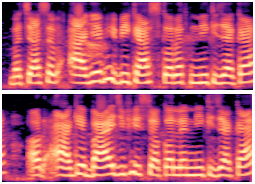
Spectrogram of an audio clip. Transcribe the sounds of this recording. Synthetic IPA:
bətːʃasəbaɡebʱibikaskəɾət̪nikd͡ʒaka | ɔ̰ɾaɡebajd͡ʒbʱisəkəlenikd͡ʒaka

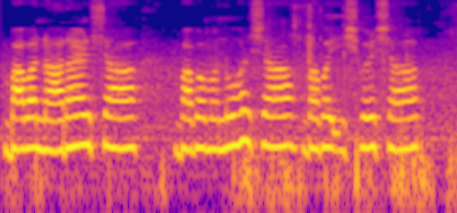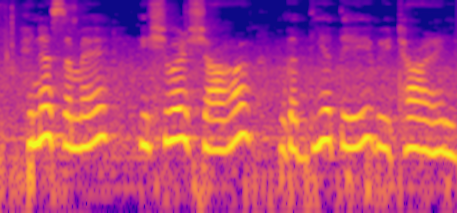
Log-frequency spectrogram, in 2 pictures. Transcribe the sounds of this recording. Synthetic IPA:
baːbanaːɾaːjɪɽ̃ʃaːɦ | baːbamɐnoːɦəɾʃaːɦbaːbaiːʃʋəɾʃaːɦ | hɪnəsɐməj | iːʃʋəɾʃaːɦ | ɡɐd̪ijət̪eʋeːʈʰaɦɪnɪ̆

